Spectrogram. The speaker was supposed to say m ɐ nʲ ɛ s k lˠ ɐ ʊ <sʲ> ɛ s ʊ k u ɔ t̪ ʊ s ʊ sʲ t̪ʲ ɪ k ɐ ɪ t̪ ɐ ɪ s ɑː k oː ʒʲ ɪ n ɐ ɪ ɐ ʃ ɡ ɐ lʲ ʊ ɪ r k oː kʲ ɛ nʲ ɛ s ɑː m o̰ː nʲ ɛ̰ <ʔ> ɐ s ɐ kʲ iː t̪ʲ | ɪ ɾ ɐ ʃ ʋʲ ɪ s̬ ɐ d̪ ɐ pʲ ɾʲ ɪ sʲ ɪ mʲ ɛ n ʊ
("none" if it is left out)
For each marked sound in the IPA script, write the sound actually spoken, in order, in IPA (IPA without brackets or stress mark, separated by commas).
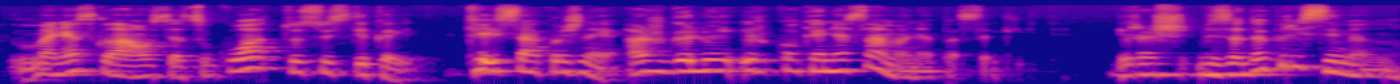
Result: sʲ, p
